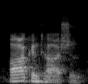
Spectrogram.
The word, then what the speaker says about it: Auchentoshan: Akatoshin. That sounds Hold on, German. is it- That sounds you like a pronounce German it name to me more than It's Scottish. not though. It's Scottish. Auchentoshan.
